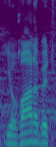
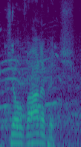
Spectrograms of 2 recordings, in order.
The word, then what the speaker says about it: Jovanovic: 15 with the basketball for those of you wondering he's Serbian normally it's pronounced yovanovich we've checked with the Sid we've been told it is jovanovich two on the shot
